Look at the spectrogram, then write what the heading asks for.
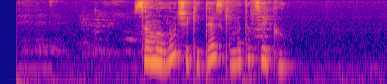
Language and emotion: Russian, neutral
